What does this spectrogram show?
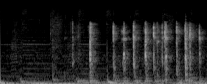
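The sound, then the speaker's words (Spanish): Rapid clicking of keys on a computer keyboard, a quick irregular run of sharp taps over a low background hum. “Deja estar tecleando, por favor.”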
